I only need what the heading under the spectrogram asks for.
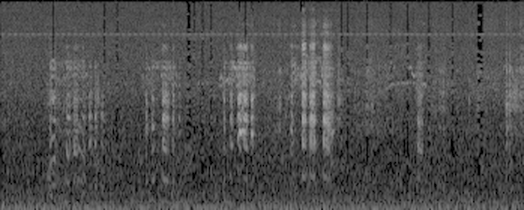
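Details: Gentoo penguins massed at Orne Harbor giving short, rasping, broadband honks in irregular bursts, several clustered close together around the middle, against constant wind-like background noise.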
